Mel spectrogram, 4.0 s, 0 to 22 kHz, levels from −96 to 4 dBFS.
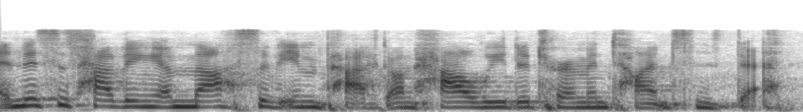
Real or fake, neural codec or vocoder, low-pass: fake; codec, 44.1 kHz, 7.8 kbps, DAC; 7.2 kHz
